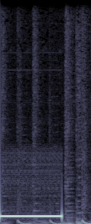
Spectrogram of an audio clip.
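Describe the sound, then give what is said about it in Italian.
A telephone ringback tone on an outgoing call, the fifth attempt, which goes unanswered, sounds once, a steady, clear hum for nearly a second, then cuts off abruptly, leaving a soft wash of line noise and low thumps. “Ultimo squillo, poi dai, andiamo con un altro.”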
